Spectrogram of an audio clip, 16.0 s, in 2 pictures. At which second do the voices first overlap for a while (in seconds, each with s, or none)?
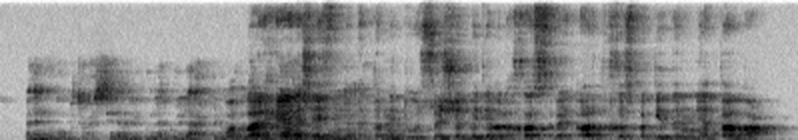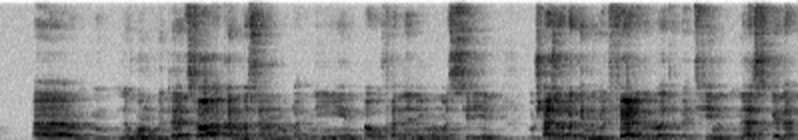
2.3 s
